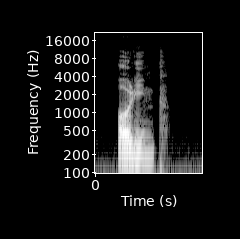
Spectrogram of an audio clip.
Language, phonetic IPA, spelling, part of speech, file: Polish, [ˈɔlʲĩmp], Olimp, proper noun, Pl-Olimp.ogg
